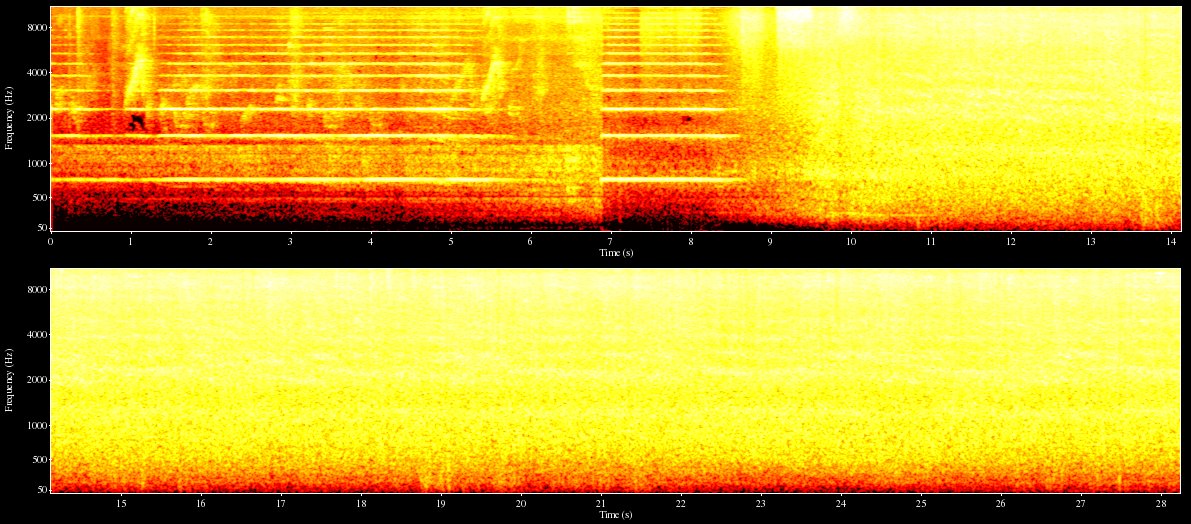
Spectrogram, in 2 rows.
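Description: Indian Railways WAG9 electric locomotive sounding its horn in one long blast and then a shorter one, then the locomotive and its loaded container wagons running through at speed, wheels clattering over the rail joints in a steady loud rush.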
